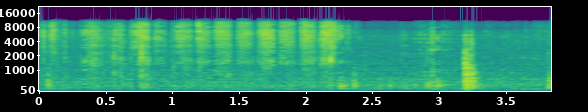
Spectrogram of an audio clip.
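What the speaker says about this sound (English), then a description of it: "I'm still gonna sand this a little bit." Wooden handles are sanded by hand in quick, close strokes that give a rhythmic raspy scrubbing, followed by a few scattered rubs and a sharp tap near the end.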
